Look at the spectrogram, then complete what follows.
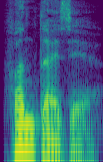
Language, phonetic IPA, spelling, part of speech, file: Russian, [fɐnˈtazʲɪjə], фантазия, noun, Ru-фантазия.ogg
- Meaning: fantasy (imagining)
